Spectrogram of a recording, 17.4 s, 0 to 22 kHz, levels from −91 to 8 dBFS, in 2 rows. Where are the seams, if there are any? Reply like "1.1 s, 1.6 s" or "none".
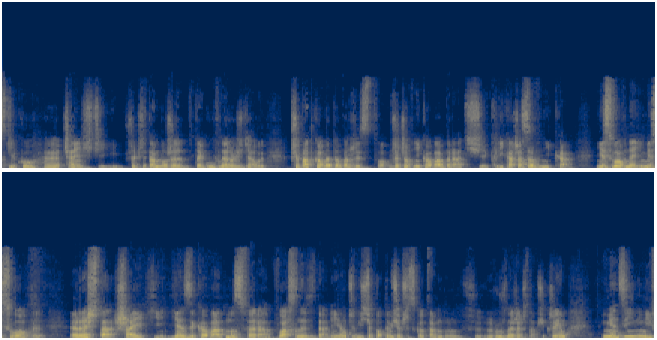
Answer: none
